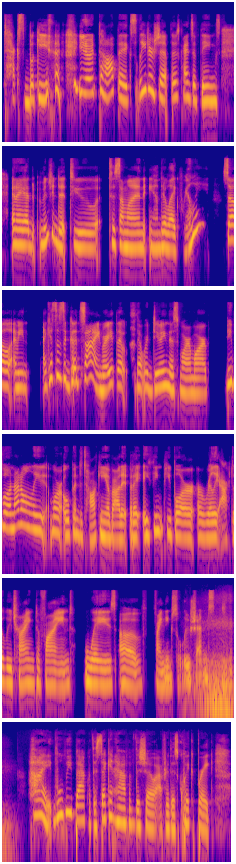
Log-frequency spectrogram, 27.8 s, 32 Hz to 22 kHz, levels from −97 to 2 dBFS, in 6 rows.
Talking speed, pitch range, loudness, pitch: 175 wpm, 180-255 Hz, -20 LUFS, 215 Hz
